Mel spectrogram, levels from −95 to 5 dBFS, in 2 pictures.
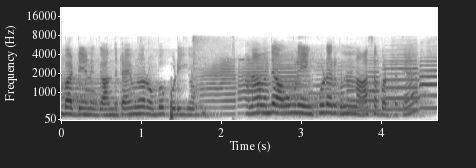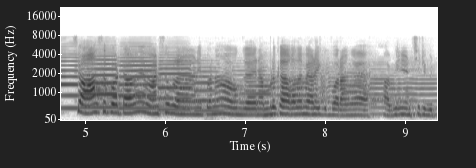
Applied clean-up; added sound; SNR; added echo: none; Trumpet; 7 dB; none.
